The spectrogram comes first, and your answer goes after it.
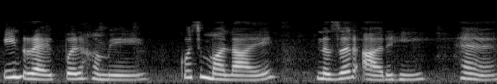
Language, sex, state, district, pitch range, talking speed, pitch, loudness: Hindi, female, Chhattisgarh, Raipur, 220-275 Hz, 120 wpm, 245 Hz, -16 LUFS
